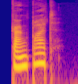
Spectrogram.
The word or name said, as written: gangbræt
